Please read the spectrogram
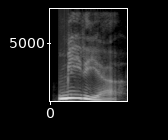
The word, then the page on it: media: míːdiə; ミィディア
